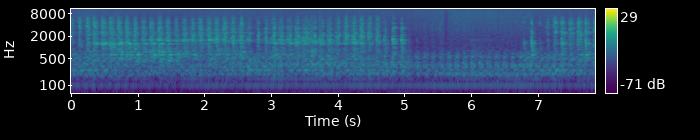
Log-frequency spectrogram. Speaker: Did you hear that change of tone, that noise? Now this tells me that the bark is probably coming a little bit loose.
